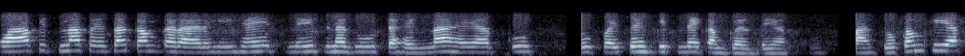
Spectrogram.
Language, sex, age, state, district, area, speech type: Hindi, female, 45-60, Uttar Pradesh, Lucknow, rural, conversation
